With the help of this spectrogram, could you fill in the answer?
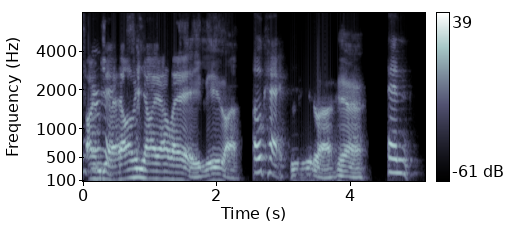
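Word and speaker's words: Leila: L-E-I-L-A, Leela.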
